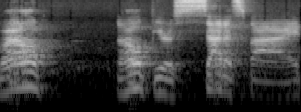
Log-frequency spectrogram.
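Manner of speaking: low, scornful, sneering rat voice. Narrator reads the rat's reply to Charlotte in a story; sneering rat voice. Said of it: "sneered the rat".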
